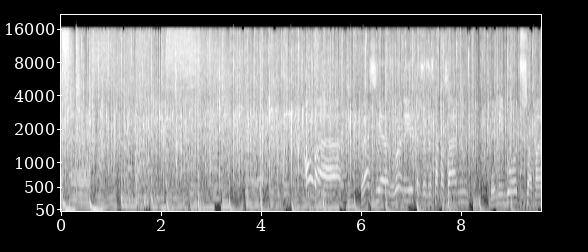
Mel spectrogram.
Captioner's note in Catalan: aplaudiments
